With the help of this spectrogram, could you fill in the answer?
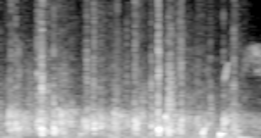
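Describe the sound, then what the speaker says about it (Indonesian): A few people clap their hands in a brief loose burst of claps that runs unevenly through the moment, fairly loud and close, with some voices mixed in. "Kau suka hati tepuk tangan."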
